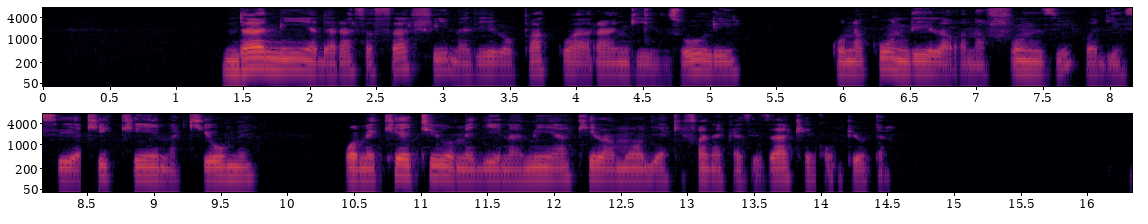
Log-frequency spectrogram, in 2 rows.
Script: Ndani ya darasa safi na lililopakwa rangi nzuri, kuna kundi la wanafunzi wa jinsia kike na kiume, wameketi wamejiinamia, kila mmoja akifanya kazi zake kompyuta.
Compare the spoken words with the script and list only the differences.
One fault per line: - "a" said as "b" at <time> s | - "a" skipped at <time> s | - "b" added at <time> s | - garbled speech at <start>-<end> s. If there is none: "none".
none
